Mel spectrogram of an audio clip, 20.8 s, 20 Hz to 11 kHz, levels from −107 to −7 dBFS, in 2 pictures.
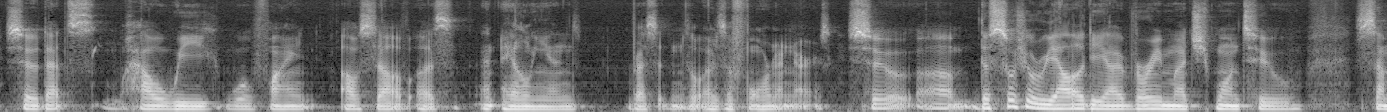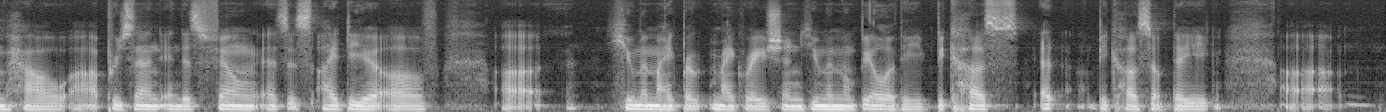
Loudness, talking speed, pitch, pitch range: -21 LUFS, 135 wpm, 105 Hz, 100-110 Hz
